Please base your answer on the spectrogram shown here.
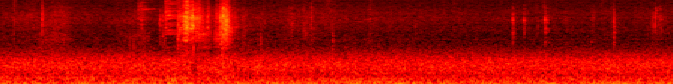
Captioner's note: sounds of Fire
